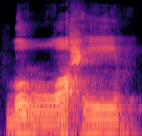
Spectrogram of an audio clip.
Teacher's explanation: را کو موٹا کرنا ہے، حی یا مدہ ہے، اور وقف کی صورت میں مد کر سکتے ہیں۔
